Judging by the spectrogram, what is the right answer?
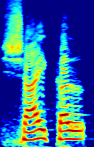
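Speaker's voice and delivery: letter by letter, very slow; spelling aloud slowly. Shown as a demonstration. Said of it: "हम लोग देख रहे हैं ना".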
